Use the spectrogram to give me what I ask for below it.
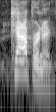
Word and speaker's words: Kaepernick: Colin Kaepernick Kaepernick how do you say this Kaepernick there you go see it shows you how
